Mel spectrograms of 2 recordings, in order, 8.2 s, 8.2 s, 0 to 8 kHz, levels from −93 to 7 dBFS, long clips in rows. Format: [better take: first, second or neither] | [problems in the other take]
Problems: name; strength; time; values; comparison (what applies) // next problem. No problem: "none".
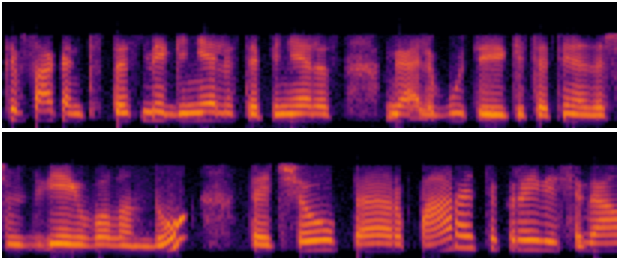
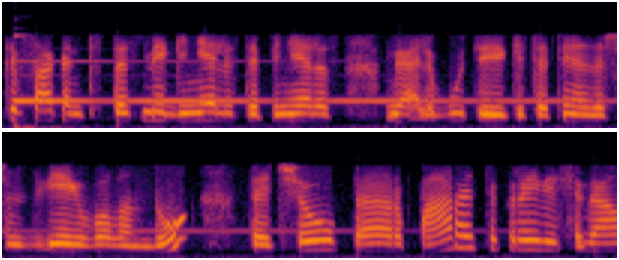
first | background sound (Chink, clink); 11 dB below the speech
